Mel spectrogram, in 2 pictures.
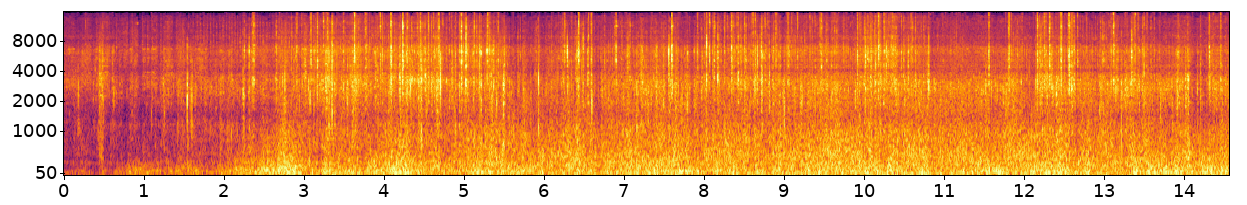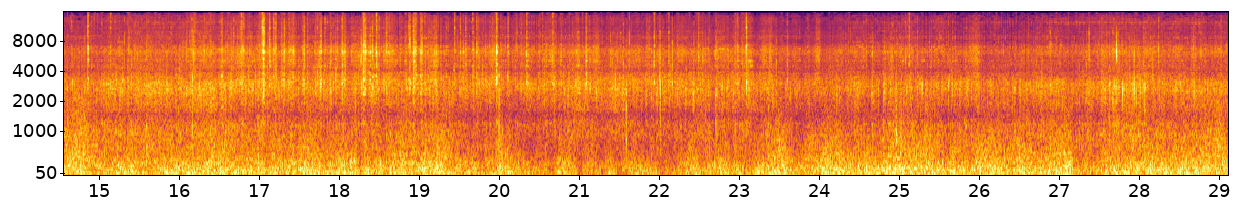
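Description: Mountain bike running fast down a rocky trail: tyres crunching and rattling over loose stones, with heavy wind noise on the rider-mounted camera's microphone. It builds up over the first two seconds as speed picks up, then stays loud.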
